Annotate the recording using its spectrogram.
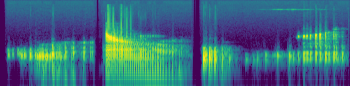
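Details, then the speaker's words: Irregular clicks and gurgles of normal physiological bowel sounds on abdominal auscultation, done before palpation during a demonstration abdominal examination. "bowel sounds are physiologically heard as clicks and gurgles in an irregular pattern"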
